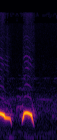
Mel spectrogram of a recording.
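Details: Two mellow, low arched coos from a decoy spotted dove in its calling song, the first falling away and the second rising and then dropping, with silence after.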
